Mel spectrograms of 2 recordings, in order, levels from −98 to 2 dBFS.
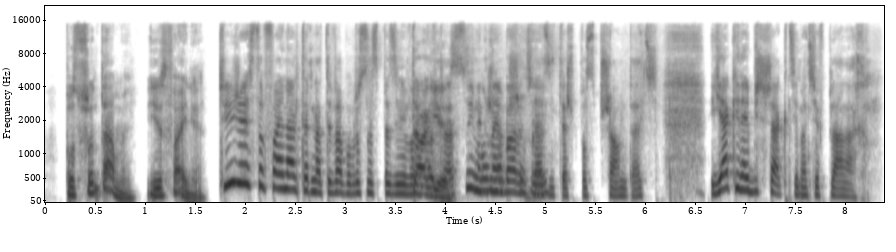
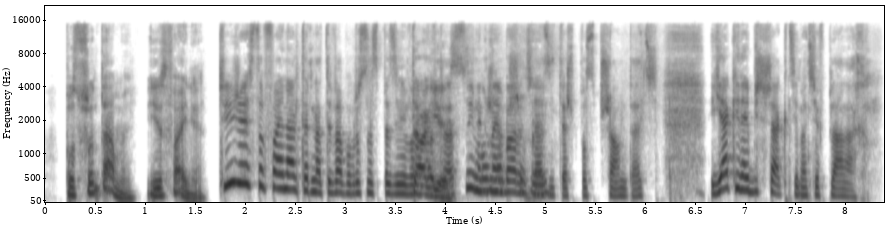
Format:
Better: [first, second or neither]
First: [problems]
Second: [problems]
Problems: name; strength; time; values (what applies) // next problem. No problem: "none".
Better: neither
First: none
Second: none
